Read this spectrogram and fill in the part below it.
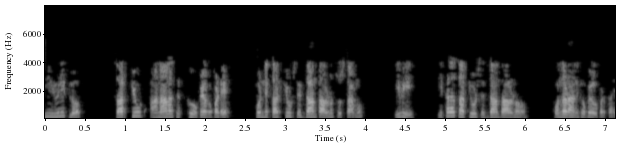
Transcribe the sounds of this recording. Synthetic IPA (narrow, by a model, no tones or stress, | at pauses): iːjuːniʈlo̞ː | sɐɾkjuːʈɐnaːlɐsiskuːpɐjɔːɡɐpɐɽe̞ː | ko̞nːisɐɾkjuːʈsid̪ʱːaːnt̪aːlɐnut͡ʃuːst̪aːmu | iʋi | it̪ɐɭɐsɐɾkjuːʈsid̪ʱːaːnt̪aːlɐnu | pond̪ɐɽaːnikiupɐjɔːɡɐpɐɽɐt̪aːji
